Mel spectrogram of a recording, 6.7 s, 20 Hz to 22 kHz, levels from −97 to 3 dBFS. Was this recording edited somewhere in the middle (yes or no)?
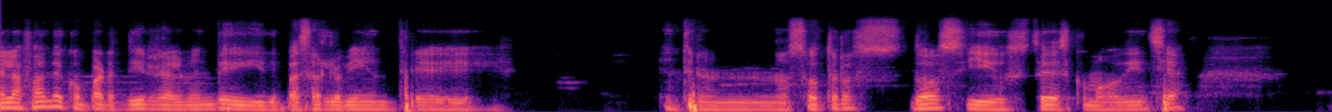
no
